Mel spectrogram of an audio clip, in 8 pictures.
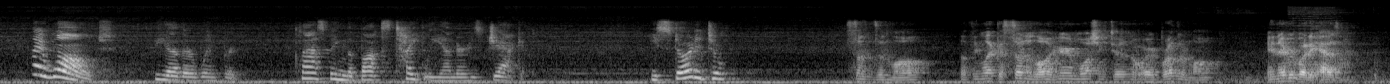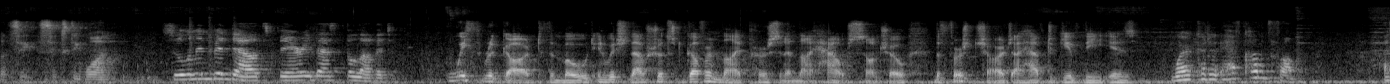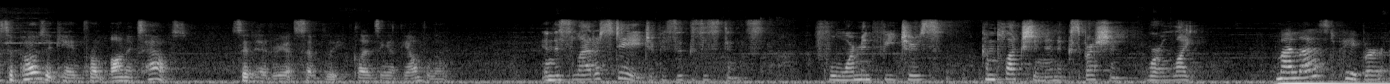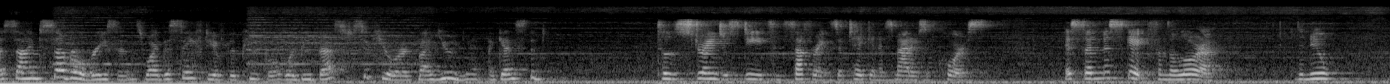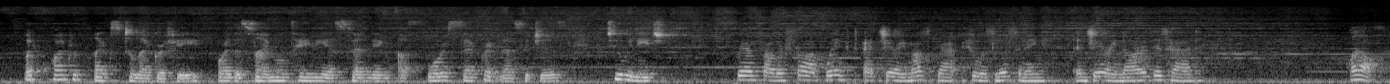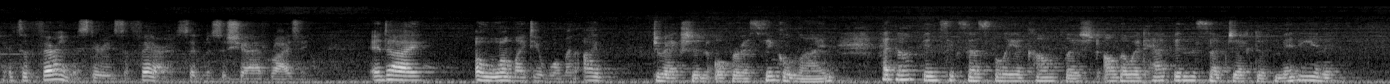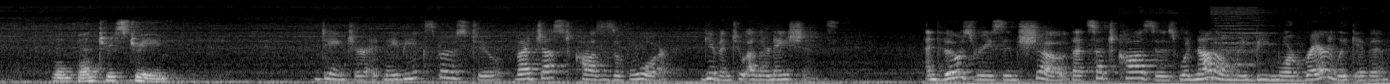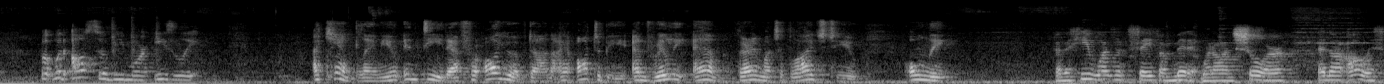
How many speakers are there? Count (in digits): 10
